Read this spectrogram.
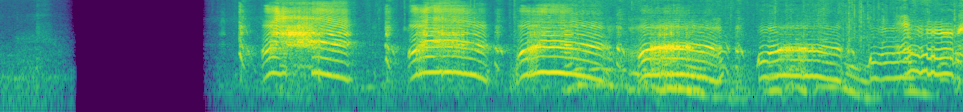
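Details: Newborns crying: repeated high, wailing cries in rhythmic bursts, typical vigorous crying of healthy newborns.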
